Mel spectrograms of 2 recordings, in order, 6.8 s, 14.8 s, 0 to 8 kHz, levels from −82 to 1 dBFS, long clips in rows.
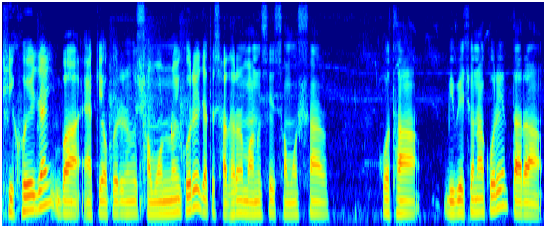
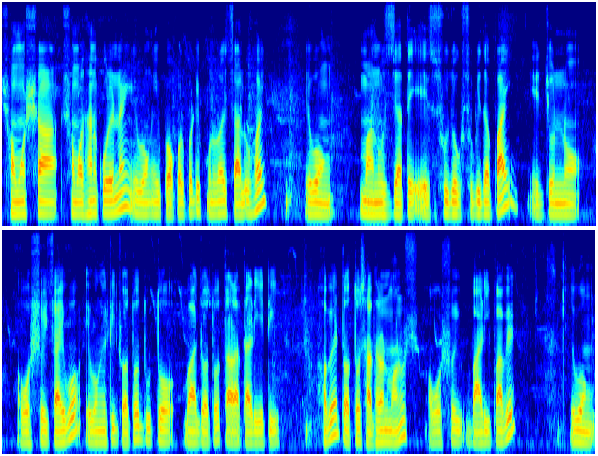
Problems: constant background noise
